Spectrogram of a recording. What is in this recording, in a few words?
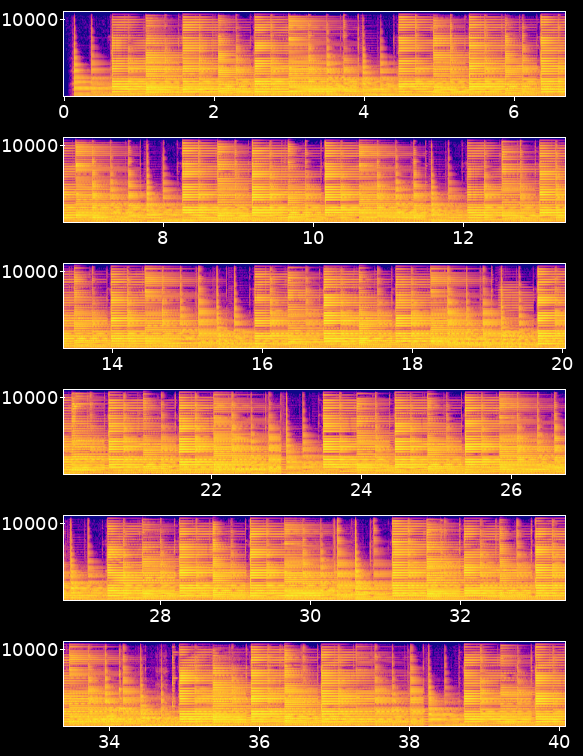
instrumenal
